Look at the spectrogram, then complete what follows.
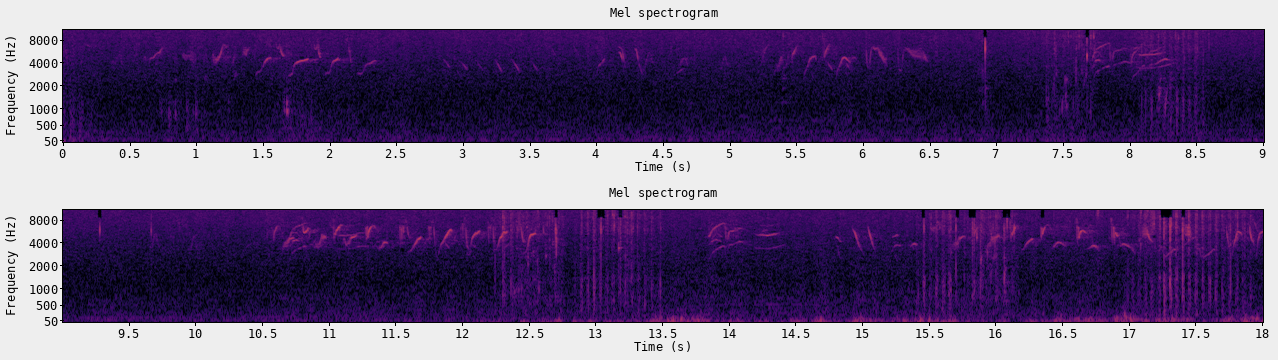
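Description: Small songbirds chirping in quick high series, while a female northern cardinal bathes in a shallow bird bath, with several bursts of splashing in the second half that are the loudest sounds.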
